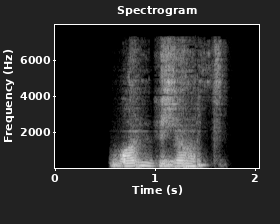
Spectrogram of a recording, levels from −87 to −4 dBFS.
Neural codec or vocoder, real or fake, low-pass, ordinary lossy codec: codec, 44.1 kHz, 0.9 kbps, DAC; fake; 7.2 kHz; AAC, 32 kbps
